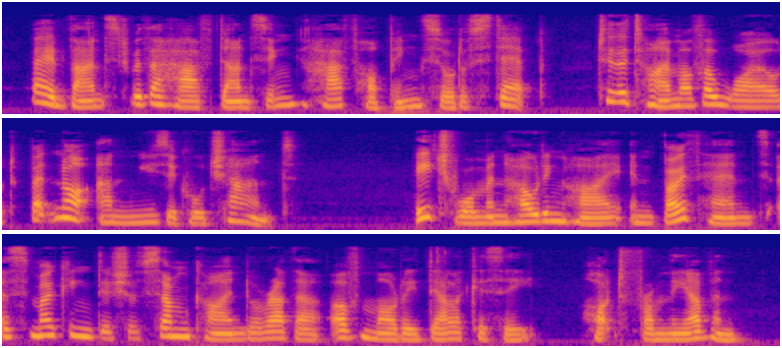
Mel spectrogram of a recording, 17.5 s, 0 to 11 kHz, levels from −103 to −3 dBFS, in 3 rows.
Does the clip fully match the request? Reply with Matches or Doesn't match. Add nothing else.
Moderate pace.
Matches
